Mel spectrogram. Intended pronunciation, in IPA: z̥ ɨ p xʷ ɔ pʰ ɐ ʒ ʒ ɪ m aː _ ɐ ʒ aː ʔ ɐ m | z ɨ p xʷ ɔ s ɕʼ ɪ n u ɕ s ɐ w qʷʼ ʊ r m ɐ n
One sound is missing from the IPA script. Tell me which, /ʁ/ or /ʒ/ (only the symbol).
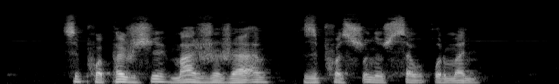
ʒ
